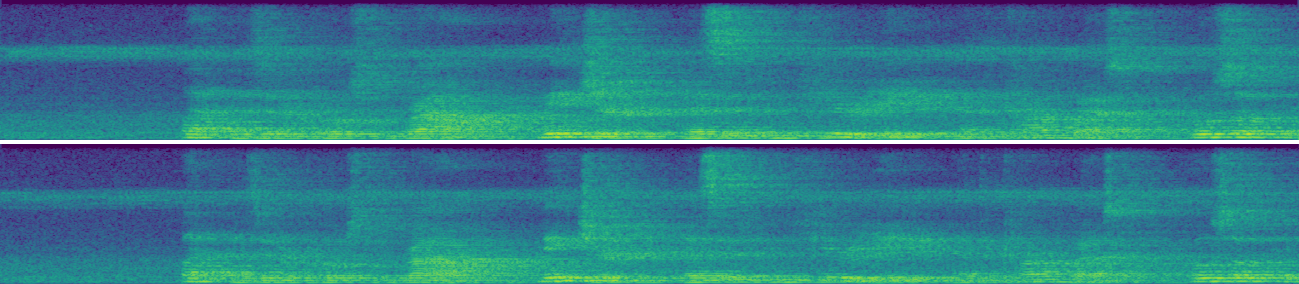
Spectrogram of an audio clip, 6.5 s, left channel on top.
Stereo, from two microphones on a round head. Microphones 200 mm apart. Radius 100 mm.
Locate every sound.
0.9 s a man speaking: 65° right (ahead or behind), 2.5 m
